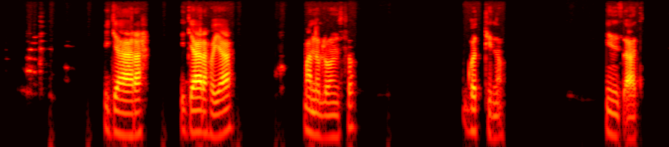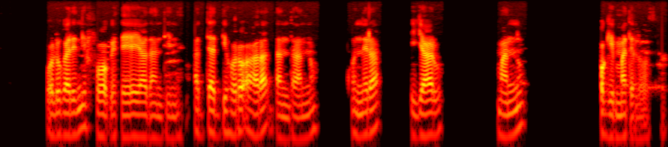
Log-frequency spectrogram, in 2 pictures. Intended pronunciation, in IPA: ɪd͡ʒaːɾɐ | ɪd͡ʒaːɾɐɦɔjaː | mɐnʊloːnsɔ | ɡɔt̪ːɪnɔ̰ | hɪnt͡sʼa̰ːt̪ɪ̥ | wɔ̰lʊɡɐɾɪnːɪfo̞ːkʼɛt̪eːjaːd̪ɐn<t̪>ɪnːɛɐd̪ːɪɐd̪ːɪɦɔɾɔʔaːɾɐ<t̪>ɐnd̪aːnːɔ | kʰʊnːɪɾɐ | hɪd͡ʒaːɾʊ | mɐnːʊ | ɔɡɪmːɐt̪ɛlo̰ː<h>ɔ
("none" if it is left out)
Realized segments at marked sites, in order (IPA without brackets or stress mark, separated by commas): d̪, d̪, s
